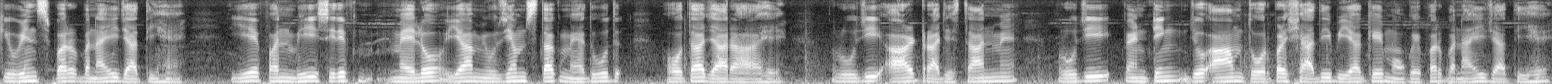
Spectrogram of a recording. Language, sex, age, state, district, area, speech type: Urdu, male, 30-45, Delhi, New Delhi, urban, spontaneous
